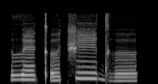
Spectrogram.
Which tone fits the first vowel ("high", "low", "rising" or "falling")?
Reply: high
